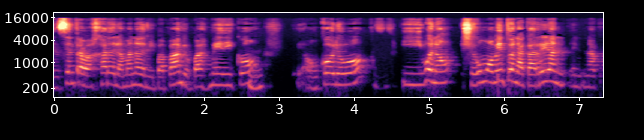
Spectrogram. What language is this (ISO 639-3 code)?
spa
